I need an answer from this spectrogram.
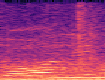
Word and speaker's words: ضالین: دال جیسا ہے، دال نہیں ہے.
